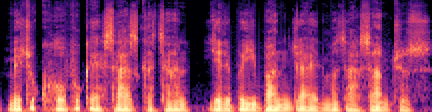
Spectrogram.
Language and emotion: Kashmiri, fearful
